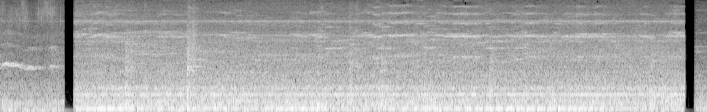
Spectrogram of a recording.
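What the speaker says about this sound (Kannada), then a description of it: "ಕಾರವಾರ ಯಶವಂತಪುರ ಎಕ್ಸ್ಪ್ರೆಸ್ ಬಂದೈತೆ ರೀ ಸಕಲೇಶ್ಪುರಕ್ಕೆ." Karwar–Yeshwantpur Express pulling into Sakleshpur station, a steady loud rumble of rolling rail cars with faint squealing wheels and a sustained hum, continuous for the full length with no talking.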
